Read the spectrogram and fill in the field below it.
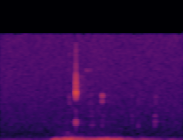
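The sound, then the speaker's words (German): A deep, loud, low rumble of thunder following a lightning flash swells in abruptly, rolls heavily for under a second, then fades back into a quiet background hum. There is no talking. “Oh, dann ist halt ein bisschen Donner drin.”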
